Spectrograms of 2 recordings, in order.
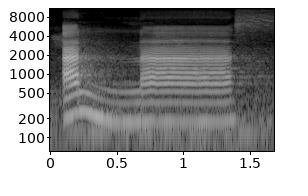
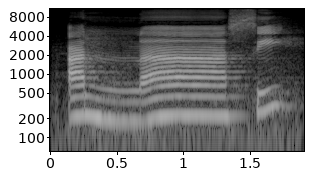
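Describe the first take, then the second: First: The word ends on a consonant. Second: The word ends with a short vowel. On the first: The reading stops on this word. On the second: The reading continues without stopping.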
